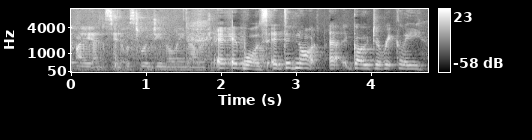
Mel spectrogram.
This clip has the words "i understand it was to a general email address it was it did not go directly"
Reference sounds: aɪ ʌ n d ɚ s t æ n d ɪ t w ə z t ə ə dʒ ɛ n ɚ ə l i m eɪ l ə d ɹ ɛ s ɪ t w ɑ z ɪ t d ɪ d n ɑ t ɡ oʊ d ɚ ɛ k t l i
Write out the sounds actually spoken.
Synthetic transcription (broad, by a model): aɪ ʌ n d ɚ s t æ n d ɪ t w ə z t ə ə dʒ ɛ n ɚ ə l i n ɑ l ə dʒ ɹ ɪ ɪ t w ɑ z ɪ t d ɪ d n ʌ t ɡ oʊ d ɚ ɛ k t l i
